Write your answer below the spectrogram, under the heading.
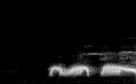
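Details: Spotted dove giving a stimulating call for other doves: a low, mellow double coo, the first part wobbling and the second held longer and easing downward. A faint higher tone sits above it.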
